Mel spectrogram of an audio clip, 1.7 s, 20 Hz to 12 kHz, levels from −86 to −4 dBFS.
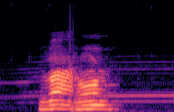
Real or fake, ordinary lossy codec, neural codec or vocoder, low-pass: real; AAC, 64 kbps; none; 10.8 kHz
